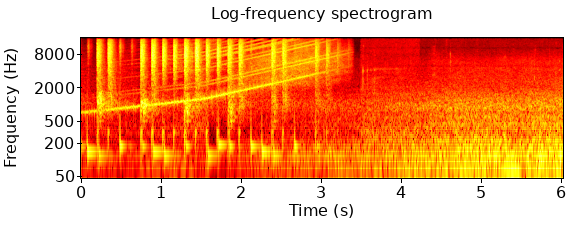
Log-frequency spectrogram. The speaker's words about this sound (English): Sorry, a bit loud. I'm on the bus. We're on the bus, I should say, heading to North Berwick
